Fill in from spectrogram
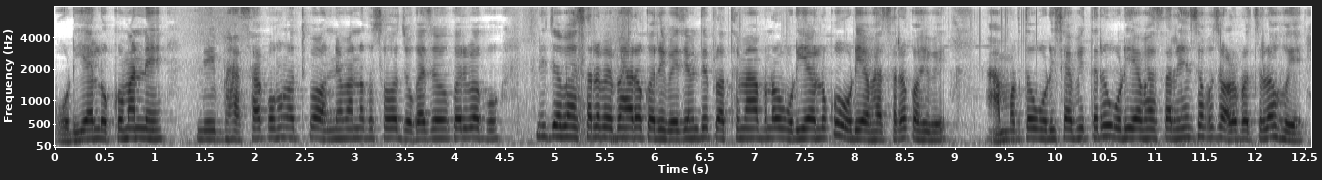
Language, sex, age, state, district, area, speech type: Odia, female, 30-45, Odisha, Jajpur, rural, spontaneous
